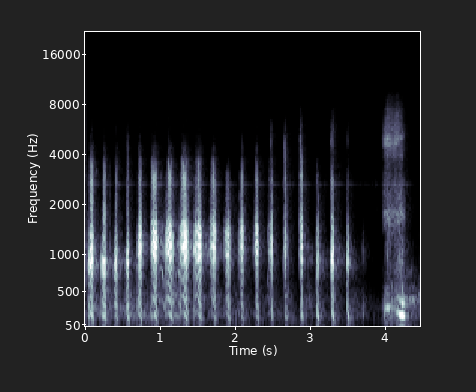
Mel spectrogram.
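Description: A man laughing: a long run of short, breathy 'ha' pulses, about seven a second, that slows, fades and stops shortly before the end.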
